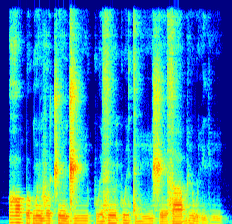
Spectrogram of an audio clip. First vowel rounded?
yes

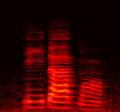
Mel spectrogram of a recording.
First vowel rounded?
no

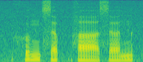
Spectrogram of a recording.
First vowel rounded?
yes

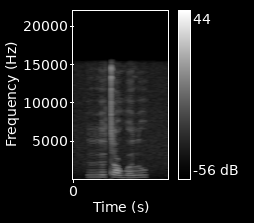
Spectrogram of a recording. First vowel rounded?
no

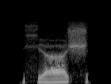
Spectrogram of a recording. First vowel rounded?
no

